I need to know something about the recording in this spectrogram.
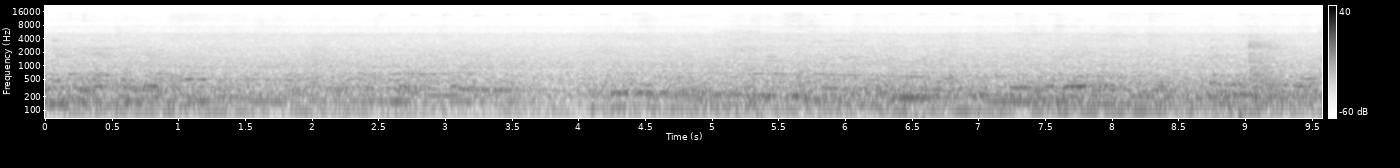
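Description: A man lectures steadily at a moderate distance.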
